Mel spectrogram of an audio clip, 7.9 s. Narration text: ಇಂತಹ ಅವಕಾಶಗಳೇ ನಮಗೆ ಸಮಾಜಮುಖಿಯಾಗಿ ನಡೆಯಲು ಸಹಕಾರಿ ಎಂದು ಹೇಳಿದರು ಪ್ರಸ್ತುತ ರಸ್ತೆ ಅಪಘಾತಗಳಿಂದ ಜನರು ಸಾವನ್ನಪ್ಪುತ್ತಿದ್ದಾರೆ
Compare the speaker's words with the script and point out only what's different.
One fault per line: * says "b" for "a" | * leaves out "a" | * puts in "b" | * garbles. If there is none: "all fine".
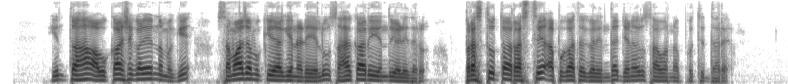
all fine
